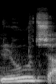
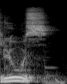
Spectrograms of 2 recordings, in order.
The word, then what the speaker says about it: Luce: Der wird Luce ausgesprochen und nicht Luce.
